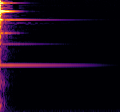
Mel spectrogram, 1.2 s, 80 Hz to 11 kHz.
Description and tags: Multisample hits from a toy xylophone recorded with an overhead B1 microphone and cleaned up in Wavosaur.
xylophone, instrument, multisample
